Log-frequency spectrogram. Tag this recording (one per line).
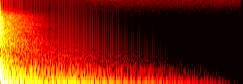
toms
tomtom
taiko
bass
tom
japanese
kick
floor
japan
drum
